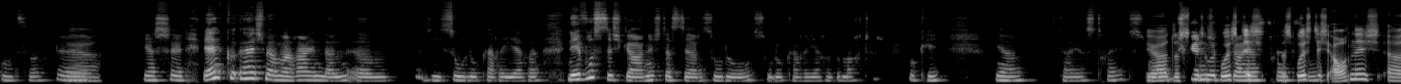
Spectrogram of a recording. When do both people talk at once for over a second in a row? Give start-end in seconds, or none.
11.4-13.2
